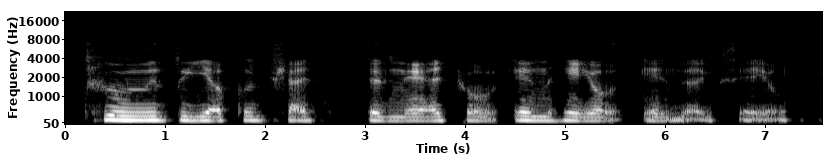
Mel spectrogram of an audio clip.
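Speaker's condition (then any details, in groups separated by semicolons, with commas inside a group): Cerebral palsy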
